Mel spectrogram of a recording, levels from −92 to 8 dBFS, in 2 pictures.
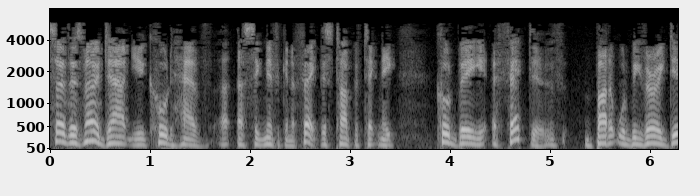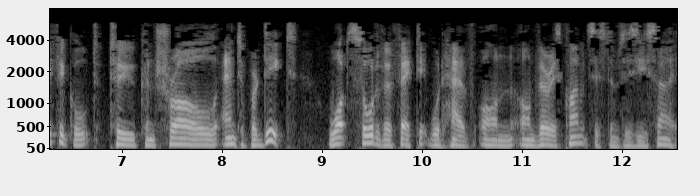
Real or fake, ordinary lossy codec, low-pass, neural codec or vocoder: real; MP3, 24 kbps; 7.2 kHz; none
